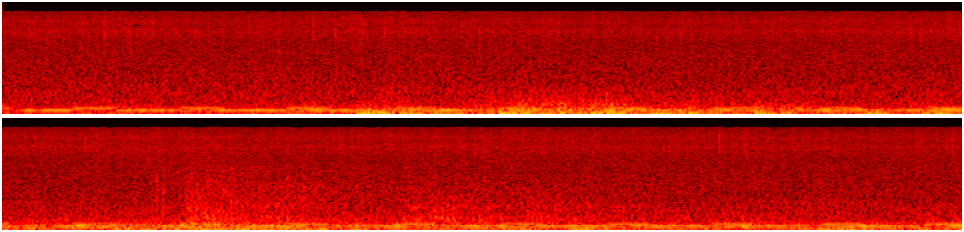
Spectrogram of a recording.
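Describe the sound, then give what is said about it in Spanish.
Steady, dense rain hisses throughout as a summer thunderstorm rolls on, with deep thunder rumbling low and heavy a couple of times, swelling and fading without any voices. “Si somos naturaleza, ¿a qué se parecería una tormenta de verano en un ser humano?”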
